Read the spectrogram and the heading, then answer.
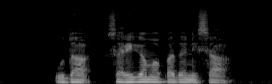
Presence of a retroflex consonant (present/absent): absent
